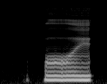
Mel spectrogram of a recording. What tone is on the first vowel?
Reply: low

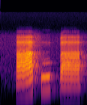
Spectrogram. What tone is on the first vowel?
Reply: rising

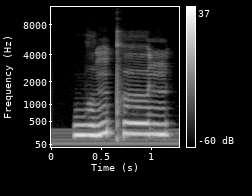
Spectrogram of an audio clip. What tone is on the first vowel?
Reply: rising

